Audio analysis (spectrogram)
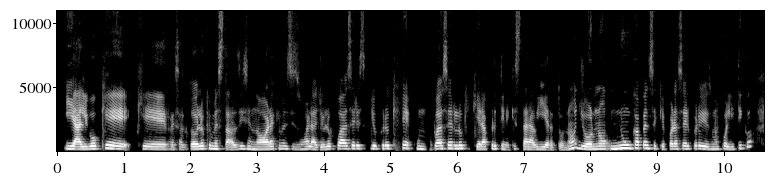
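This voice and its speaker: A woman talking at a very fast pace with hardly any pauses and fairly even intonation. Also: medium pitch for a woman. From Colombia. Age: young. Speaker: political journalist. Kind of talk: interview.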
